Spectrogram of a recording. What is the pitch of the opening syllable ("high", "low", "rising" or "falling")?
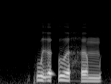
rising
